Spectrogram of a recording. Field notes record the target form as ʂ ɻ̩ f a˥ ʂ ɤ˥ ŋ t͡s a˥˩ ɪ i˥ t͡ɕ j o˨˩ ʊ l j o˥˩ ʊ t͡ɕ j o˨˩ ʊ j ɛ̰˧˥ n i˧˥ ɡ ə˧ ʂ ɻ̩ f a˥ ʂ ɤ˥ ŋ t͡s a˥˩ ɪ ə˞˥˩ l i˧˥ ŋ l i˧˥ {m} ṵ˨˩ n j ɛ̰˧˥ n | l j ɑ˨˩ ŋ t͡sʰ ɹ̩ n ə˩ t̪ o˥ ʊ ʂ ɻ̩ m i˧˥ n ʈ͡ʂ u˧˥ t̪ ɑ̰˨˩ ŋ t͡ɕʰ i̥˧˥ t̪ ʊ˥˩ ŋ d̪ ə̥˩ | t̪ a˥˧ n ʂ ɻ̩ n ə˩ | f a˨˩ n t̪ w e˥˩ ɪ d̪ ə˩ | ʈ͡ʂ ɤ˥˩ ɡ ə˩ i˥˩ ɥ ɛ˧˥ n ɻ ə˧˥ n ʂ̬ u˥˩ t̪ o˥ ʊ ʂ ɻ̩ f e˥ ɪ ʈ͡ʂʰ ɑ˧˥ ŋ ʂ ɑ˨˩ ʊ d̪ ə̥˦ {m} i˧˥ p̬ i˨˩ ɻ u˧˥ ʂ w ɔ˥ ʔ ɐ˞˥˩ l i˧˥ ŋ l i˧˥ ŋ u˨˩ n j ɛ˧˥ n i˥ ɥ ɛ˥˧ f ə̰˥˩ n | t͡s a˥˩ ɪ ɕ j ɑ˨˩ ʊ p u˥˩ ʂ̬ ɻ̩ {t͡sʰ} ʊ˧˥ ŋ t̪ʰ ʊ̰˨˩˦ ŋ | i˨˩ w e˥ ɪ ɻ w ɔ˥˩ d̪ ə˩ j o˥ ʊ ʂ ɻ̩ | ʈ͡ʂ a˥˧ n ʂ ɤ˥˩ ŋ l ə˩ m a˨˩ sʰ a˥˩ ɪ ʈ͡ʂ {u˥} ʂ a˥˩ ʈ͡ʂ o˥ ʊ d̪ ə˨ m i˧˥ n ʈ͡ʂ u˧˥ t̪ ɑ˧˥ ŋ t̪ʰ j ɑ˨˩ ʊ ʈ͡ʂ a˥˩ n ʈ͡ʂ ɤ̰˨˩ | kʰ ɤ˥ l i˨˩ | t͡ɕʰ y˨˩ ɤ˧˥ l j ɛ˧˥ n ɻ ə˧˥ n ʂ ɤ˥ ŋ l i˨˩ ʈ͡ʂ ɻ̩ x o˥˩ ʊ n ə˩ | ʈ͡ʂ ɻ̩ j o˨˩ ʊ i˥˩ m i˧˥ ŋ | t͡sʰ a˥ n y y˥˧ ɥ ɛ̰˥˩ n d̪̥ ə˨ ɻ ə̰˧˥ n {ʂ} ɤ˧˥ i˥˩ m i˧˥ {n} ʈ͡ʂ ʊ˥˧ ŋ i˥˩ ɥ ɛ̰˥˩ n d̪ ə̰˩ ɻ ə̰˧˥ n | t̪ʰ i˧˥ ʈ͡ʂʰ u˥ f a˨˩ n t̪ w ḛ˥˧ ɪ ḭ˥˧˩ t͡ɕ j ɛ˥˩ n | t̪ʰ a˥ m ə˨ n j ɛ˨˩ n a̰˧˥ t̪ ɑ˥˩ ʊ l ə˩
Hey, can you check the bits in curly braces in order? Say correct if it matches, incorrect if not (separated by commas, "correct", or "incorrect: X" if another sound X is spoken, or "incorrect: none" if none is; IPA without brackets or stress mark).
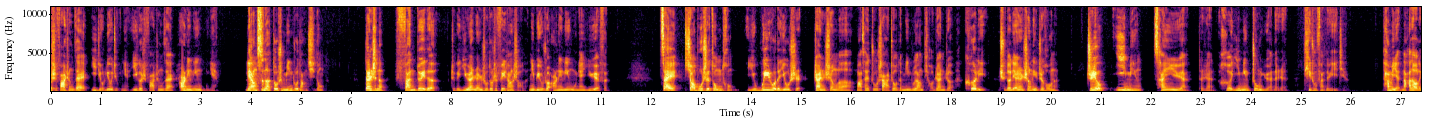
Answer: incorrect: ŋ, incorrect: n, incorrect: t͡s, correct, incorrect: x, incorrect: ŋ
